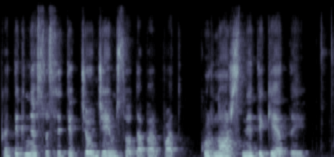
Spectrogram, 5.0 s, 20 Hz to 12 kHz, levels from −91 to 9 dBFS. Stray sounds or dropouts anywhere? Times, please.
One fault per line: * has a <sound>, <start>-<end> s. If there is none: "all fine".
all fine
